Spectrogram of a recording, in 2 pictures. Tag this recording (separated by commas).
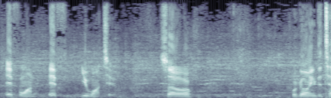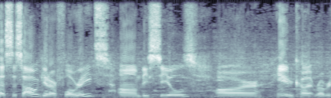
Speech, Music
